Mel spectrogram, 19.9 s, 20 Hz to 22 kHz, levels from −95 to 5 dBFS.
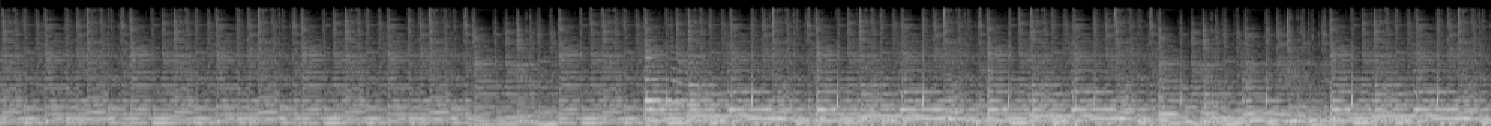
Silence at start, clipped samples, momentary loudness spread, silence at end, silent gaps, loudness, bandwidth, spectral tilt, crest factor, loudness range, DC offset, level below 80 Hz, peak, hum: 0 s; under 0.1%; 6 LU; 0 s; none; -24 LUFS; 17 kHz; -6.5 dB/octave; 16 dB; 5 LU; under 0.1%; -38 dBFS; -6 dBFS; none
